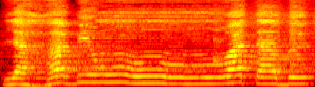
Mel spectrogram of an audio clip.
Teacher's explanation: یہاں پہ ملا کے غنہ کرنا ہے، ادغام بالغنہ ہو رہا ہے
